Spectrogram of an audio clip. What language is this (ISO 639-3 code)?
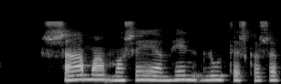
isl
